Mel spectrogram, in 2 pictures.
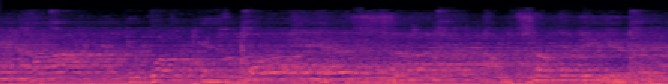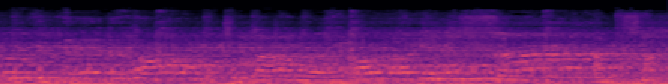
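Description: Live R&B-pop song played loud over an arena sound system: women singing over a bass-heavy beat.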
